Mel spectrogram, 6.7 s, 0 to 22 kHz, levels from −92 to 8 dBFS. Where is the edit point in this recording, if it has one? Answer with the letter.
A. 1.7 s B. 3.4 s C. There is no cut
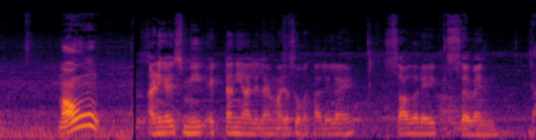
A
